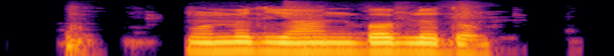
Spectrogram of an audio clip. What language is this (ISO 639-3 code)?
xka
